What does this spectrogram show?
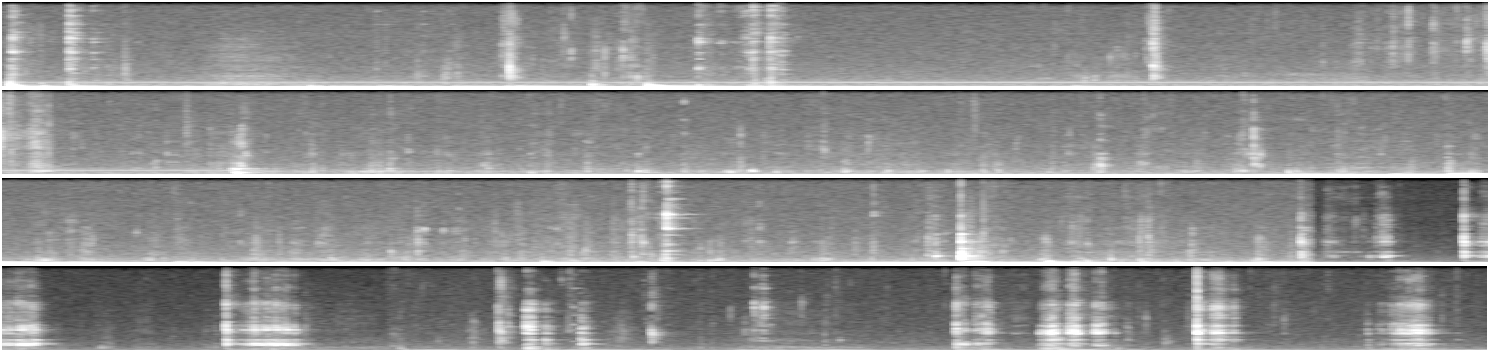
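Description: Close-miked chewing and mouth sounds of eating steak and rice, with scattered short clicks. Near the end, knife and fork clink and scrape against the cast-iron sizzling plate while cutting the steak.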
